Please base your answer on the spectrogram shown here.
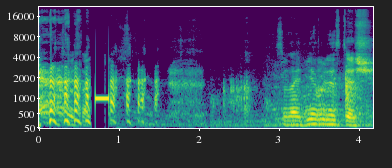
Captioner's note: laughs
